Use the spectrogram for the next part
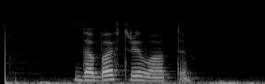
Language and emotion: Russian, neutral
